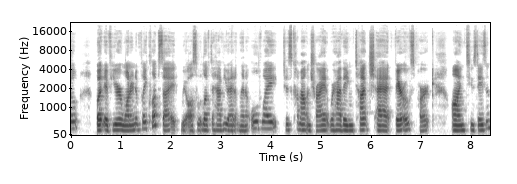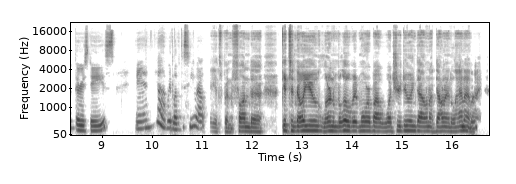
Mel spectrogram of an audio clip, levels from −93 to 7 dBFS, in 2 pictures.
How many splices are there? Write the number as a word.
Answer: two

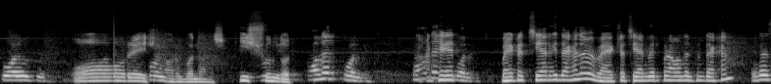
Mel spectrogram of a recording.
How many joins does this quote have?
zero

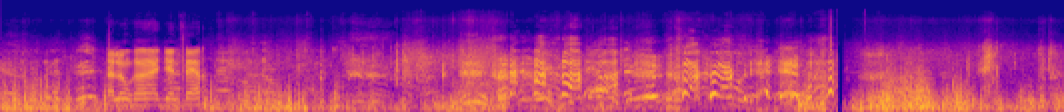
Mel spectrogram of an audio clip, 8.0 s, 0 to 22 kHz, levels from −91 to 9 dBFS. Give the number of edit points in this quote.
one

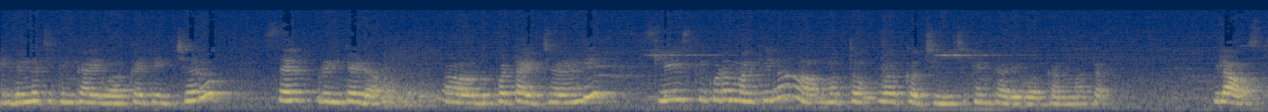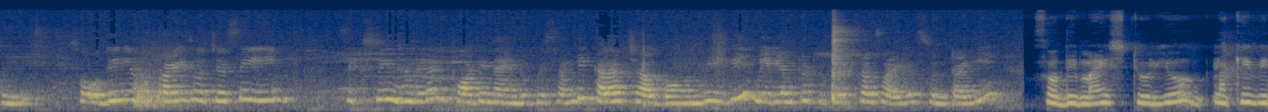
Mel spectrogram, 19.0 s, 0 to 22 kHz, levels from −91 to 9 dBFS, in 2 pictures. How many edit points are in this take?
zero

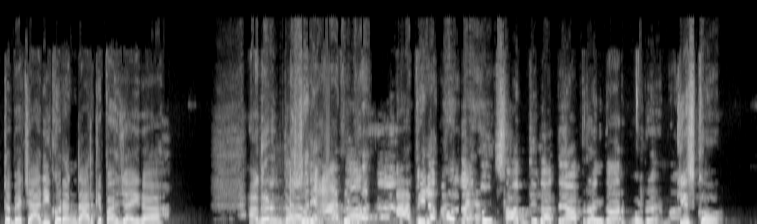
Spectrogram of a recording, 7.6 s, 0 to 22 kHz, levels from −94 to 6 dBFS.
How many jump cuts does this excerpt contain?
zero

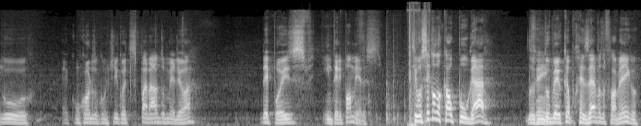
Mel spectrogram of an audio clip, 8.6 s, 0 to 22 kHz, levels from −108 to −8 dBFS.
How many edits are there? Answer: one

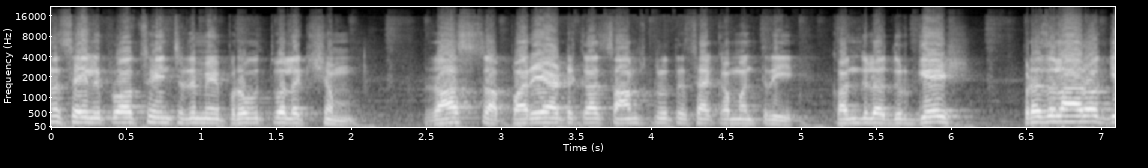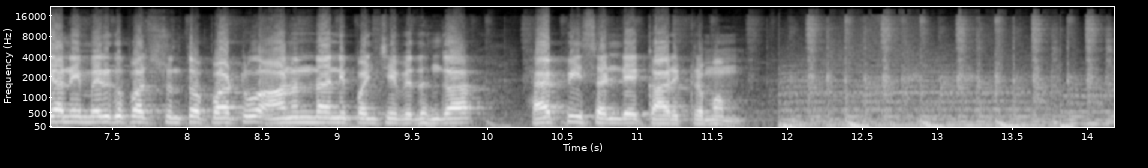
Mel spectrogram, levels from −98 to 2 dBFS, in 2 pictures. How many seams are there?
zero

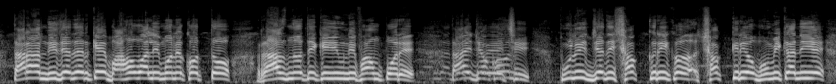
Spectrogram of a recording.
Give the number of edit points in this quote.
one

